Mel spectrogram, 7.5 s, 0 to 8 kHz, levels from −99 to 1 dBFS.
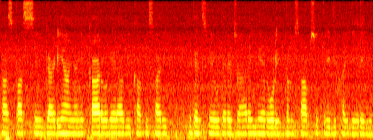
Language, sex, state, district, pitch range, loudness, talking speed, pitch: Hindi, male, Rajasthan, Bikaner, 145-150 Hz, -19 LUFS, 185 wpm, 145 Hz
